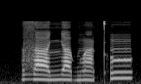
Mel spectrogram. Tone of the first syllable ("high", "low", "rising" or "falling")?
low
